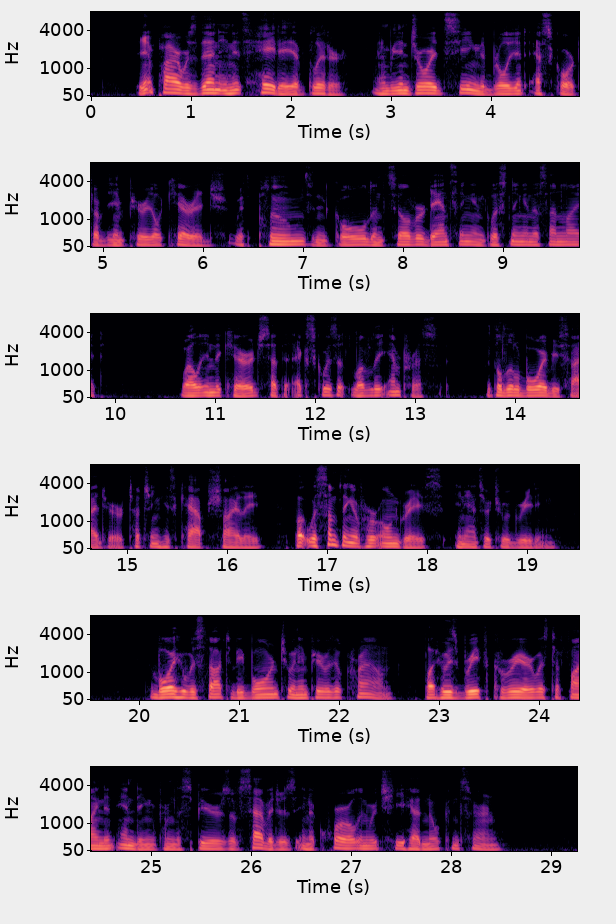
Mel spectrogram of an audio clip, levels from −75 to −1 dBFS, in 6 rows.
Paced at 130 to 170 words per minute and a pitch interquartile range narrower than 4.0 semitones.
No: fast, 205 wpm; average, 3.4 semitones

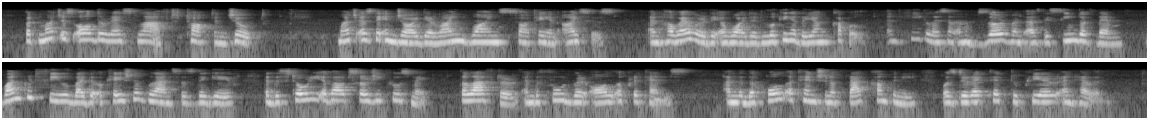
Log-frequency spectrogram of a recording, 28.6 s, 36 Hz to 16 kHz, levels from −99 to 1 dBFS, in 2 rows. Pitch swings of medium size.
Yes: average, 3.5 semitones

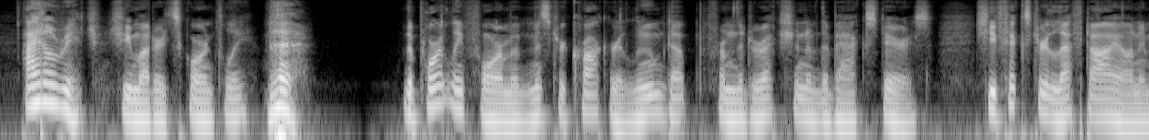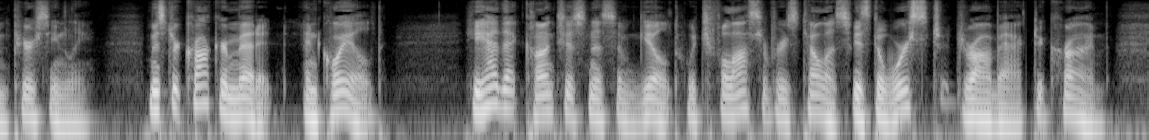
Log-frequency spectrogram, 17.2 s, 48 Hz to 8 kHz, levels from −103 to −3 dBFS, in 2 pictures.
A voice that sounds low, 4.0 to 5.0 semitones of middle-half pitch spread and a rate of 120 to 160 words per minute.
No: low, 110 Hz; average, 4.7 semitones; average, 175 wpm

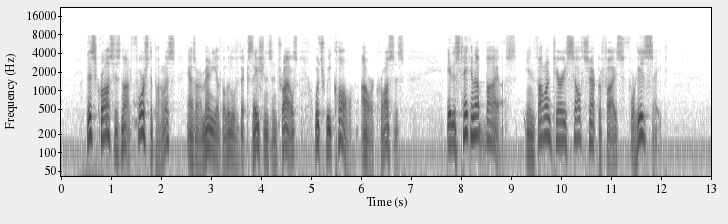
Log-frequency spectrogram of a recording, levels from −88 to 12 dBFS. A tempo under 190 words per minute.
Yes: average, 155 wpm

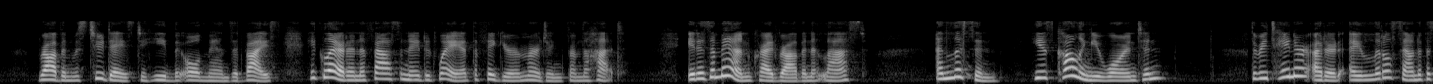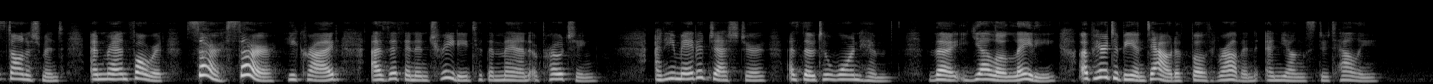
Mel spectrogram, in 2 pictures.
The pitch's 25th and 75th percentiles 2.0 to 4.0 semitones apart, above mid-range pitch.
No: average, 5.3 semitones; high, 200 Hz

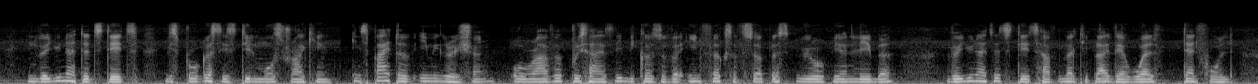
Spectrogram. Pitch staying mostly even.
Yes: narrow, 2.0 semitones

